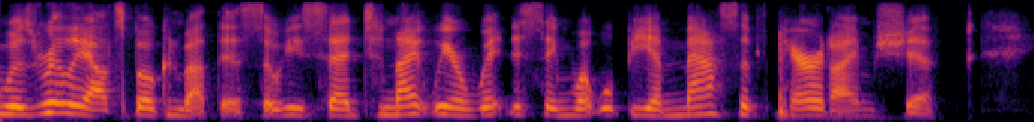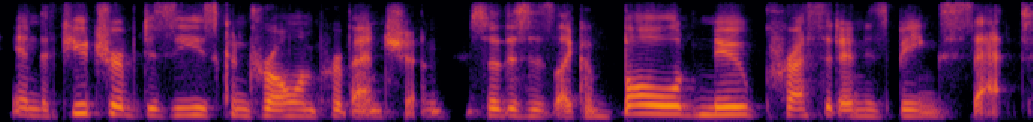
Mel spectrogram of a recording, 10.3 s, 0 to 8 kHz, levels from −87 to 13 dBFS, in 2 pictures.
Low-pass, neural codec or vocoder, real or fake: 7.2 kHz; none; real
